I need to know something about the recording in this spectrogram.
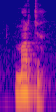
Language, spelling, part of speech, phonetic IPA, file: Russian, марте, noun, [ˈmartʲe], LL-Q7737 (rus)-марте.wav
- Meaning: prepositional singular of март (mart)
